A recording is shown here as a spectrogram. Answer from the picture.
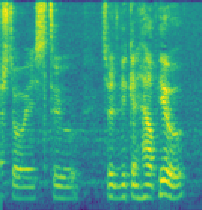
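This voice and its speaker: A man speaks with a Dutch accent. Noticeable background noise is present. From Netherlands. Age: 20s. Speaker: student. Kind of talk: casual talk to camera. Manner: hesitant, many filler sounds.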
